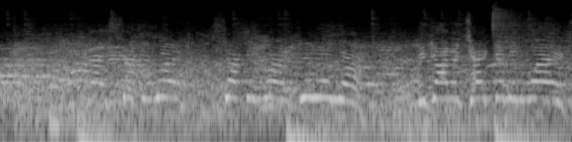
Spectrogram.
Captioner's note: crowd cheering, yelling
